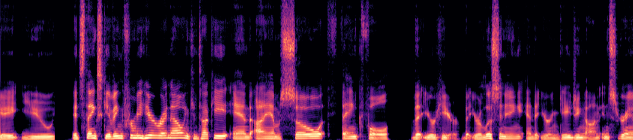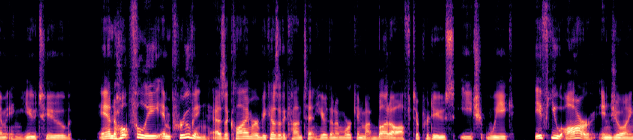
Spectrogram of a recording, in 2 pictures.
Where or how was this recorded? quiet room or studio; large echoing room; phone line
quiet room or studio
